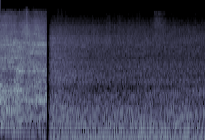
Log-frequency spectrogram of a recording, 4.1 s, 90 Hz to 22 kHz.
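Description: Indistinct chatter and hubbub in an airport terminal, cut off suddenly about a second in by the steady low drone and hiss of an Airbus A320-family airliner cabin in flight.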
